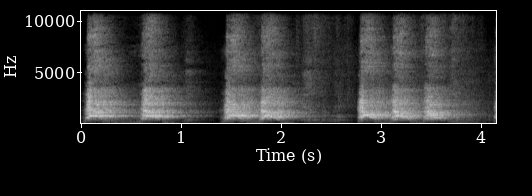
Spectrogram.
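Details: Dog named Maisy barking as she chases, three quick double barks spaced about a second and a half apart, each harsh and full-toned, the second of each pair slightly softer, with a fading echo between.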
